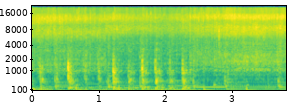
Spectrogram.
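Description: Beef sizzles and fries in a hot pan with a steady crackle, punctuated by several dull pounding thumps as the meat is pressed down, no talking.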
